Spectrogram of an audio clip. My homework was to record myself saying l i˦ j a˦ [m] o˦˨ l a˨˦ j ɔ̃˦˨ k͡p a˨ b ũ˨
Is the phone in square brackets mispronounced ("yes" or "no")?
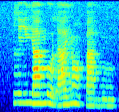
no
